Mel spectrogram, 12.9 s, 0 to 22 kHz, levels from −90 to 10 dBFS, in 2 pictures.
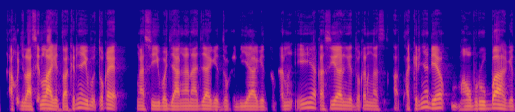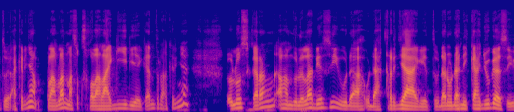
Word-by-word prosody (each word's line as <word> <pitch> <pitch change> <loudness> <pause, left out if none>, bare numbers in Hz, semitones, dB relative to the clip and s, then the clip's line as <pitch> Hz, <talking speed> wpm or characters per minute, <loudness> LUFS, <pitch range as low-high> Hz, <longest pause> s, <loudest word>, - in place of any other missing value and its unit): Aku - - -5
jelasin 110 +4 +2
lah 135 - +10
itu, - - -10
akhirnya 155 +10 0
ibu 135 -5 +1
tuh - - -7
kayak - - +3
ngasih 115 0 -2
wejangan 110 0 0
aja 115 +1 +1
gitu 105 -1 -6
ke 100 - -17
dia 105 +1 -1
gitu - - -10
kan 115 +2 -7
iya, 160 +5 -3
kasihan 130 -2 +3
gitu 115 -2 -5
kan 120 +1 -4
ngas 110 -1 -7
a - - -12
akhirnya 180 +3 -3
dia 155 0 +5 0.2
mau 105 +2 -3
berubah 125 +3 +4
gitu. 105 -2 -6
Akhirnya - - -4 0.2
pelan-pelan - - +2
masuk - - -5
sekolah 110 -1 +2
lagi 125 +5 +1
dia 110 -3 -4
kan, 145 - -6
terus 140 - -11
akhirnya 200 - -7 0.5
lulus, 155 +6 -1
sekarang 175 +5 +1
alhamdulillah 135 +2 0
dia 150 - -1
sih 160 -2 -6
udah 110 -2 -1
udah 100 -2 -2
kerja 120 -3 +5
gitu, 100 +1 -7
dan 110 +2 0
udah 120 +2 +2
nikah 125 0 +1
juga 145 -2 +3
sih. 105 0 -5
120 Hz, 235 wpm, -25 LUFS, 110-140 Hz, 0.5 s, lah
